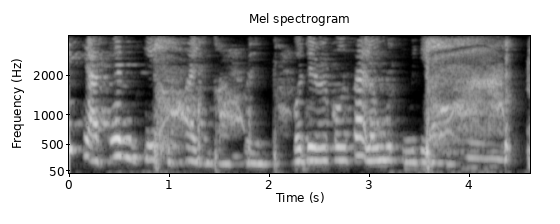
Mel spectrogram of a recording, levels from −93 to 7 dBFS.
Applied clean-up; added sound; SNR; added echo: classical method WPE with log-MMSE.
